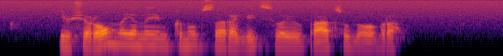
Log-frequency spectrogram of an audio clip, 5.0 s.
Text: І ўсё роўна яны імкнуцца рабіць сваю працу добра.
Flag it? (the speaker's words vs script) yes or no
no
